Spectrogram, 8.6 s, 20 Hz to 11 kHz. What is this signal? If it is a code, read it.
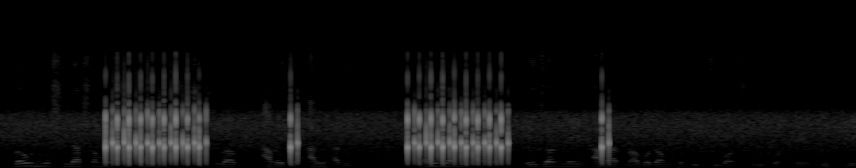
Pulse dialling, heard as clicks on a phone line, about 8 pulses a second, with speech in Bangla. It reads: 9 1 9 1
